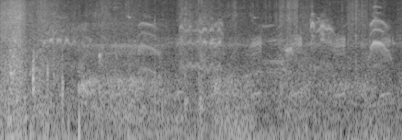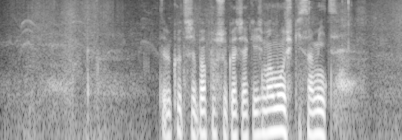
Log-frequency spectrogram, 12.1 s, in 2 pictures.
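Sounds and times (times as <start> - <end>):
bird calls: 0.0 - 9.3.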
